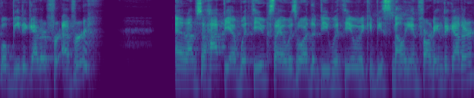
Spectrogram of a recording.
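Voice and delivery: ordinary talk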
